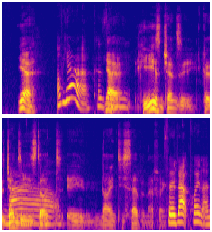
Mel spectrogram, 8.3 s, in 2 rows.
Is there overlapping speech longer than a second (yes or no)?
yes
